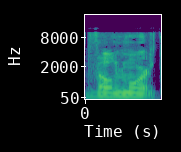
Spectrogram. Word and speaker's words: Voldemort: The name Voldemort comes from the French words meaning fly from death. The T at the end of Voldemort is silent.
